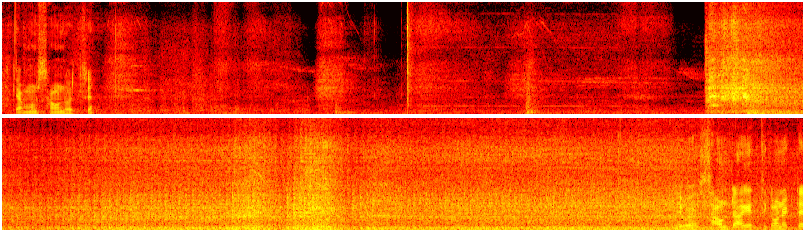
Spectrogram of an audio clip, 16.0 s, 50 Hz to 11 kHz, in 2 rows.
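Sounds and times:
motorcycle engine starting and idling: 0:07.0 - 0:16.0.

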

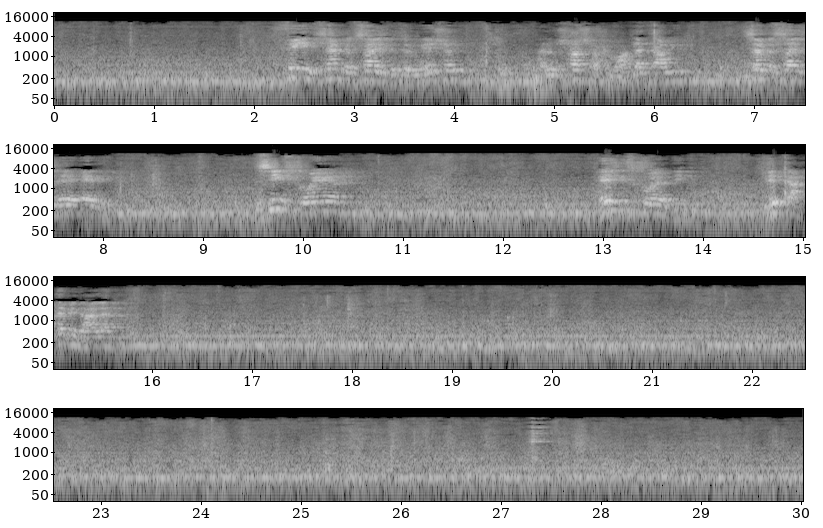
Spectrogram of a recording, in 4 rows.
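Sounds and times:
constant hiss: 0:00.0 - 0:30.0
steady hum: 0:00.0 - 0:30.0.

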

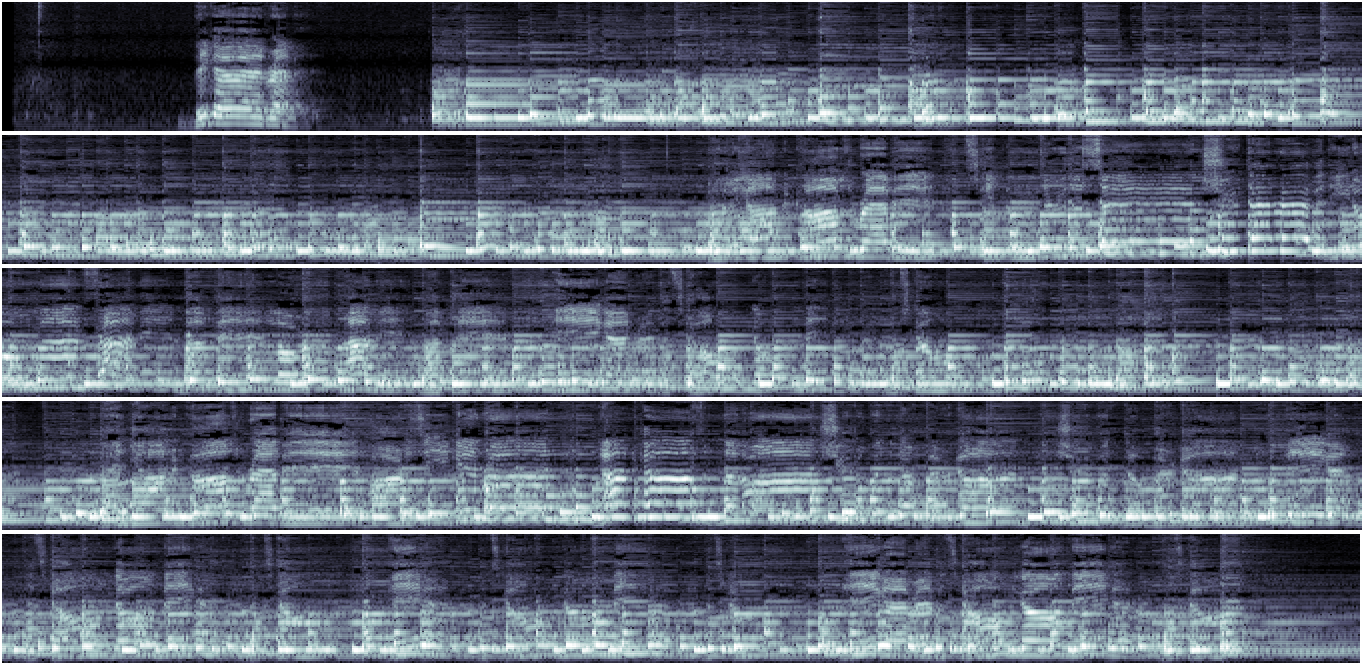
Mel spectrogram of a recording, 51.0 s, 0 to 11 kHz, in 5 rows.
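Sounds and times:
banjo played clawhammer style: 0:03.0 - 0:50.9.

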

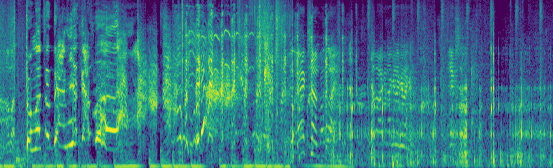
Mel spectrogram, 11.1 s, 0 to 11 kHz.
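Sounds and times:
men laughing loudly: 0:01.7 - 0:08.0.

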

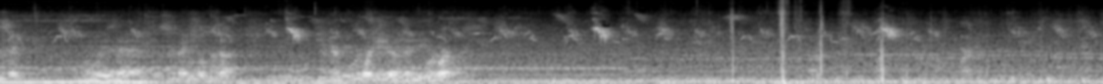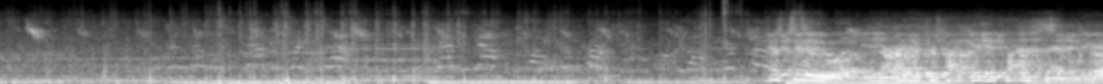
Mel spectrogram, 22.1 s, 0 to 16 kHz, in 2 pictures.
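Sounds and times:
horse hooves trotting on dirt: 0:04.6 - 0:19.2.

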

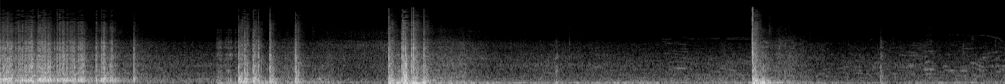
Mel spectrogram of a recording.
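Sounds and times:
fireworks bang echoing: 0:00.0 - 0:10.0.

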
